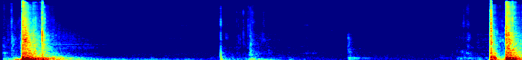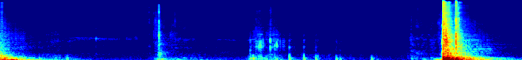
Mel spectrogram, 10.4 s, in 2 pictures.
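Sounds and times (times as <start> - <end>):
door: 0.0 - 0.7, 4.9 - 5.6, 9.6 - 10.2.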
